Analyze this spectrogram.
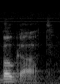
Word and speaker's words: Bogart: From France, we welcome Paul Bogart. Paul, welcome to the programme. Is Bogart the right way of pronouncing it? Bogart. Bogart. Just like Humphrey. As in Humphrey.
